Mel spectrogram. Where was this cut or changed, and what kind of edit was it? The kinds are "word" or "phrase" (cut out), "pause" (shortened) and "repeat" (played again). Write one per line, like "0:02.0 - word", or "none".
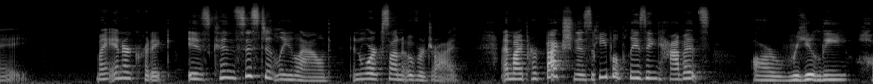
0:05.9 - word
